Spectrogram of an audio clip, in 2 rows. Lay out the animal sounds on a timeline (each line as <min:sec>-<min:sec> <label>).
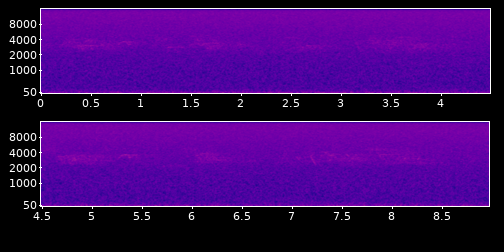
0:00.0-0:09.0 Red-eyed Vireo (Vireo olivaceus)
